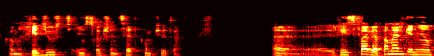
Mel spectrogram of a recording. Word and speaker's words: RISC-V: Donc déjà, ça se prononce bien RISC-V. Le 5, c'est le numéro de version, et RISC, ça vient de Reduced Instruction Set Computer.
